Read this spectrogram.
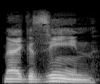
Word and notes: magazine: American English

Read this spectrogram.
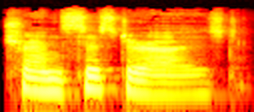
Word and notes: transistorized: American English

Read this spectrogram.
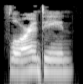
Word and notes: florentine: British English

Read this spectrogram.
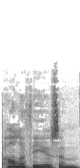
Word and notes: polytheism: American English

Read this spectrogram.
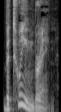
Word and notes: betweenbrain: British English

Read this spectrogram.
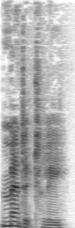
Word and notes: medically: British English

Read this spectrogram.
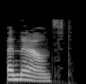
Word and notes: announced: British English

